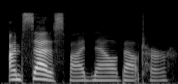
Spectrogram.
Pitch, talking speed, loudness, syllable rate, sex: 195 Hz, 170 wpm, -21 LUFS, 5.0 syllables/s, female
